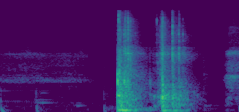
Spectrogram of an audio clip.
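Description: Two heavy thunks about half a second apart, a little past the middle: an old suitcase being dropped or set down on the floor.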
